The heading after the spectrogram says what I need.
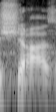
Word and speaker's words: Shiraz: ci ra bien sûr on dit shiraz en australie c'est la prononciation du nom du cépage mais souvent derrière la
